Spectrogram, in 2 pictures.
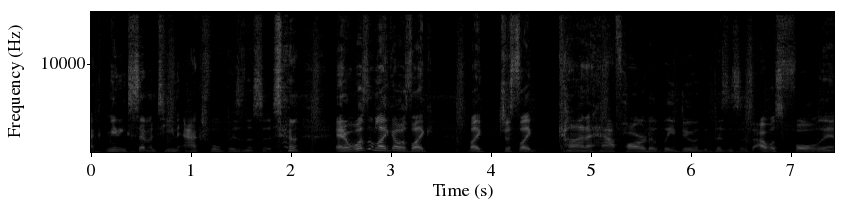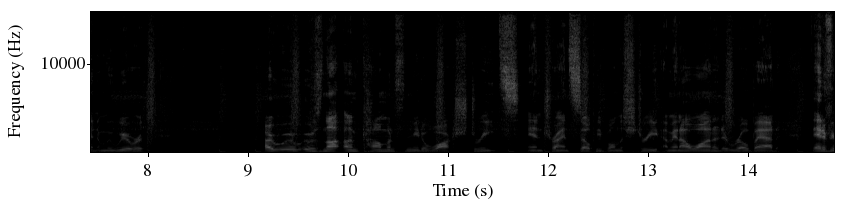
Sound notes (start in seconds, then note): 1.8 chuckled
